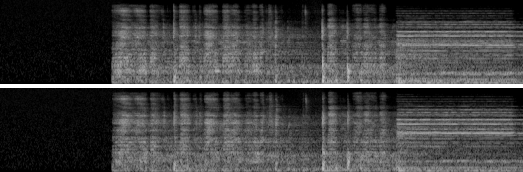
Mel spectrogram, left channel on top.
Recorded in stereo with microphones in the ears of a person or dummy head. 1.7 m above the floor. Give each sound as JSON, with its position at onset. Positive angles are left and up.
{"t": 1.1, "sound": "writing", "side_deg": 70, "distance_m": 2.0}
{"t": 4.0, "sound": "an alarm", "side_deg": 55, "distance_m": 3.0}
